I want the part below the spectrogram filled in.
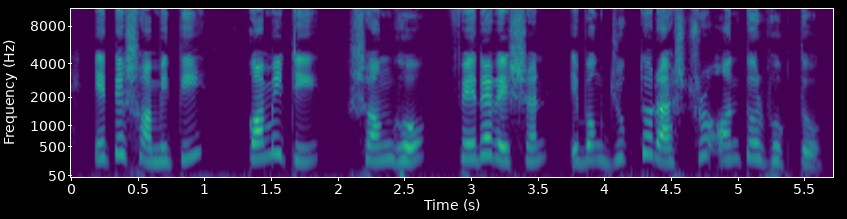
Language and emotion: Bengali, neutral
